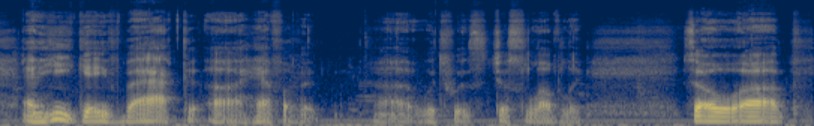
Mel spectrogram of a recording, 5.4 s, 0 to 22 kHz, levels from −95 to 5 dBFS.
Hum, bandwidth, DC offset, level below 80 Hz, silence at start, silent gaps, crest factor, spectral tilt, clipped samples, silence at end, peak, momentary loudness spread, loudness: none; 16.5 kHz; under 0.1%; -58 dBFS; 0 s; none; 22 dB; -6.5 dB/octave; under 0.1%; 0 s; -8 dBFS; 20 LU; -28 LUFS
